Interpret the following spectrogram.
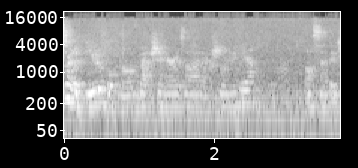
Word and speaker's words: Scheherazade: And then we have 2 drag queens, Miss Collins, and we just looked up how to pronounce this, but it's Scheherazade.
